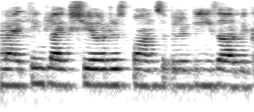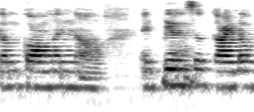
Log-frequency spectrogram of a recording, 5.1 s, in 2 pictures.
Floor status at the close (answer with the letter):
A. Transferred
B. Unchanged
B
